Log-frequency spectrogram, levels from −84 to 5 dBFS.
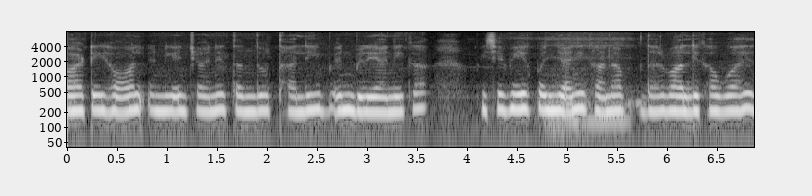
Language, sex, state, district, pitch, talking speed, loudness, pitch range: Hindi, female, Odisha, Sambalpur, 210 Hz, 155 wpm, -13 LUFS, 205-220 Hz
